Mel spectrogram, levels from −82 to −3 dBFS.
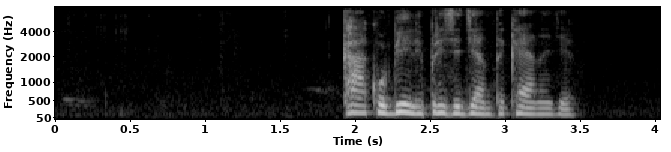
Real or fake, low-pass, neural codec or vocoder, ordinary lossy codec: real; 7.2 kHz; none; none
